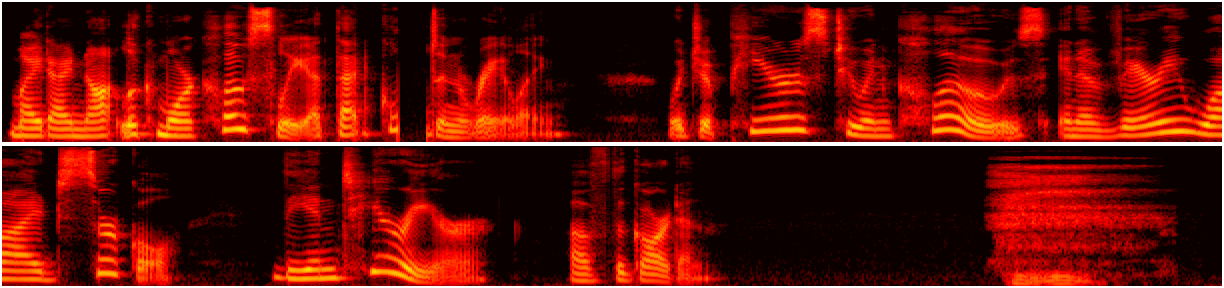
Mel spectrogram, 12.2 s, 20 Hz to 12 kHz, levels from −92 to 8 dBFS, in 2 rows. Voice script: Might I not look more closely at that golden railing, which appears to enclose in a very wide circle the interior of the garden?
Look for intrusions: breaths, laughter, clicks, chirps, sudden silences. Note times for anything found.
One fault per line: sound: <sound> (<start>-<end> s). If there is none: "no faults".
sound: dropout (2.0-2.1 s)
sound: sigh (11.0-12.0 s)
